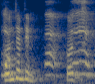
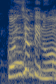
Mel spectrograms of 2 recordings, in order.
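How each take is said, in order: First: Said in the usual way. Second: High, loud urging on కొంచెం తిను; insistent coaxing. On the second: Real, not acted. Mother urging a child to eat, insistent coaxing.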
